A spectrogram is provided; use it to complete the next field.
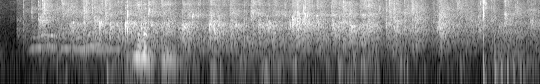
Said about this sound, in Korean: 그런 면에서 여러분 인간 문재인에게 박수 한번.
